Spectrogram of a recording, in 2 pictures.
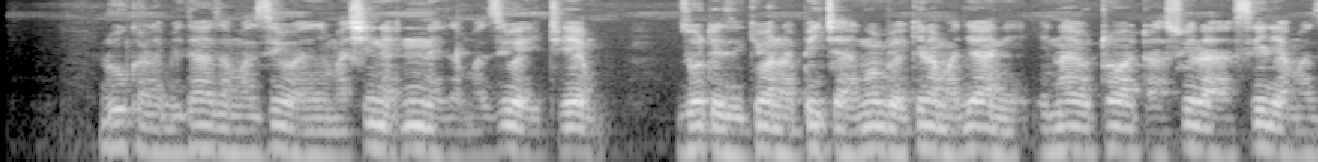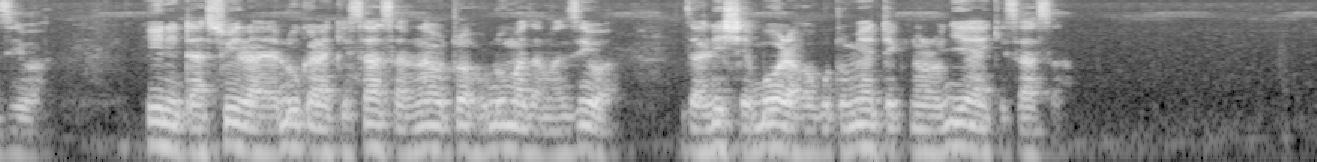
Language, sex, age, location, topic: Swahili, male, 25-35, Dar es Salaam, finance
